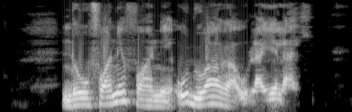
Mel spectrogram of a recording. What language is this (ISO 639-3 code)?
dav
